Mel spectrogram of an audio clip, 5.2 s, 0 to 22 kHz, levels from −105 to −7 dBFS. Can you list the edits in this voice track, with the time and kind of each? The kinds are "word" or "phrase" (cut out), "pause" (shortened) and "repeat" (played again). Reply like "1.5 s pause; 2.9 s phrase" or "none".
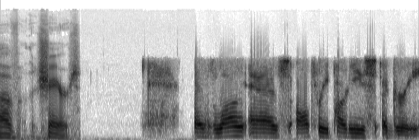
none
